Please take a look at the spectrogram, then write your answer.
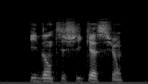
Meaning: identification
- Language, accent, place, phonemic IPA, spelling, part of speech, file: French, France, Lyon, /i.dɑ̃.ti.fi.ka.sjɔ̃/, identification, noun, LL-Q150 (fra)-identification.wav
